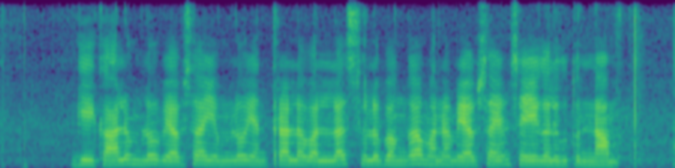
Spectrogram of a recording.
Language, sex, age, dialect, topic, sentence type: Telugu, female, 31-35, Telangana, agriculture, statement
